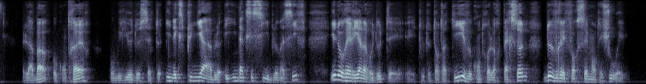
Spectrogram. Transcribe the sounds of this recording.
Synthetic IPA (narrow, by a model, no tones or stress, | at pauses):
la̰baokɔ̃t̪χɛʁ | omiljød̪əsɛt̪inɛkspyɲableinaksesibləmasifilnɔʁɛʁjɛ̃naʁəd̪ut̪ʰḛḛt̪ut̪t̪ɑ̃t̪at̪ivkɔ̃t̪χəlœʁpɛʁsɔnd̪əvʁɛfɔʁsemɑ̃t̪eʃuḛ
